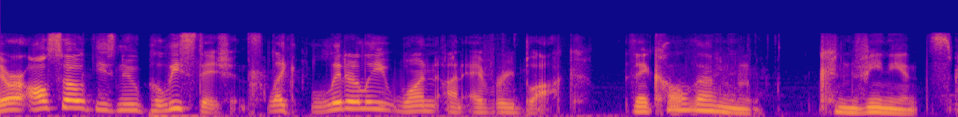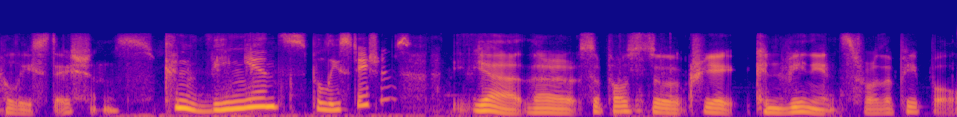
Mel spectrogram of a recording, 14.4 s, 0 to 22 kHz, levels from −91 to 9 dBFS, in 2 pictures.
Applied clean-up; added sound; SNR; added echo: neural separator model SepFormer DNS4.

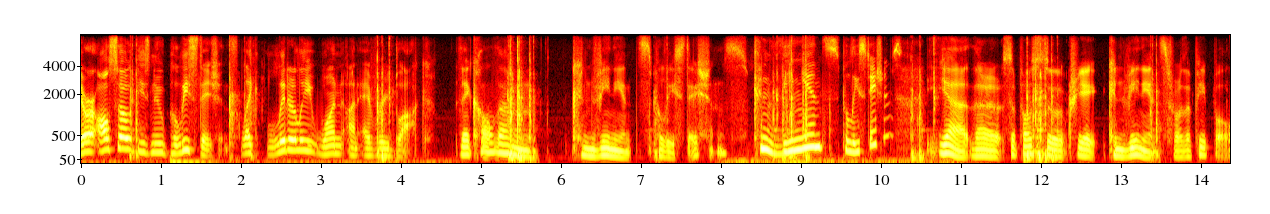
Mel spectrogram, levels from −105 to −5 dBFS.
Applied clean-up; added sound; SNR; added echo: none; Telephone; 13 dB; none.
